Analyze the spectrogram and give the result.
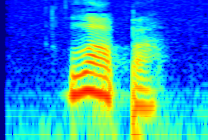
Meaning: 1. paw 2. human's hand or foot
- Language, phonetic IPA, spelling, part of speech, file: Russian, [ˈɫapə], лапа, noun, Ru-лапа.ogg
